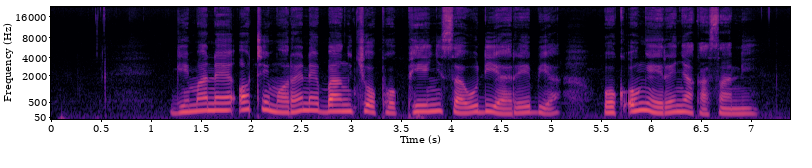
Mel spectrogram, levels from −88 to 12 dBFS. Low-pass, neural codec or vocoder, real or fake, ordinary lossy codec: none; none; real; none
